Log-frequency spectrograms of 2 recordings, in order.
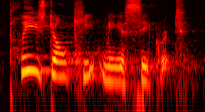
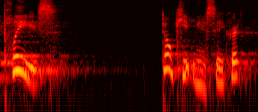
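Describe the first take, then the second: First: It flows without a pause after please. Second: There is a pause right after please.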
